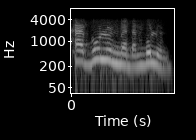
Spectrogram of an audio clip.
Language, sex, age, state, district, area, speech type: Bengali, female, 30-45, West Bengal, Alipurduar, rural, conversation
